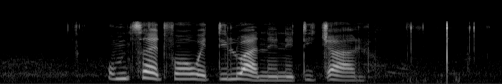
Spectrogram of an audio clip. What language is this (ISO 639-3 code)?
ssw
